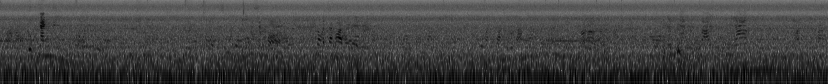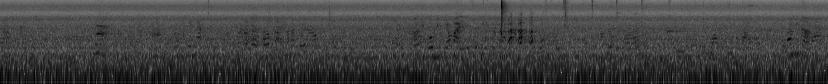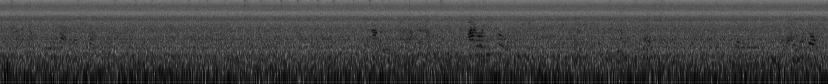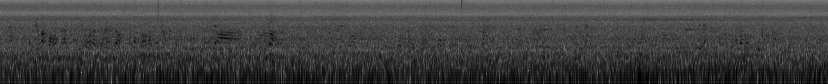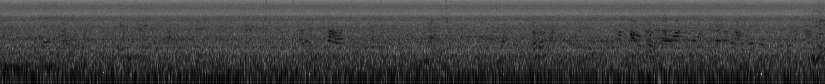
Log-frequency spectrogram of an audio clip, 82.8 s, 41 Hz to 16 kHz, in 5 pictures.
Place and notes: Group chat between foreign caregivers, Sony Pcm D50+ Soundman OKM II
